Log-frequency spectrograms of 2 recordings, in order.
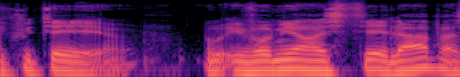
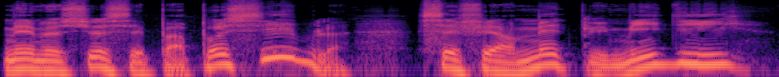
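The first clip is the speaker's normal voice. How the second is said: French with a put-on Swiss accent; 3 semitones higher than usual. Retelling a hotel manager's refusal on the phone: imitating a Swiss accent. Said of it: "il me répond avec son accent suisse".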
